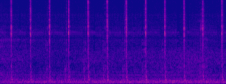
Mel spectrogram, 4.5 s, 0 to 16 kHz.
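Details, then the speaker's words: 2001 Chevrolet Silverado with broken A/C: sharp, even clicking about 2.5 per second over a quiet hum from the bottom of the dashboard, first noticed when the air conditioner was turned on; owner suspects the A/C triggered it, cause unconfirmed. "so there's this terrible clicking in the dashboard"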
